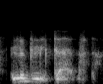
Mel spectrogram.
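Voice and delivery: whispered reveal of le bulletin; dramatic hushed reveal. Acted. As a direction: breathe le bulletin as a secret. Reveals the report card.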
